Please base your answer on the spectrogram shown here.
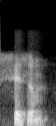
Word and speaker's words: schism: sex and gender identity yes it is schism and not schism i know i've been accused of mispronouncing words or pronouncing them not in the north american fashion but look it up s-c-h-i-s-m is properly pronounced scissom um i get a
